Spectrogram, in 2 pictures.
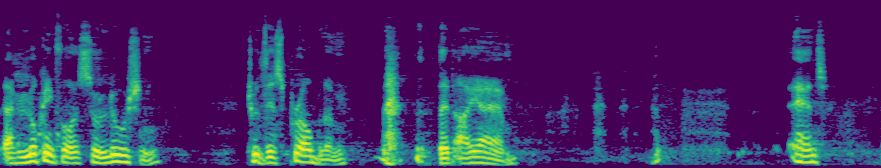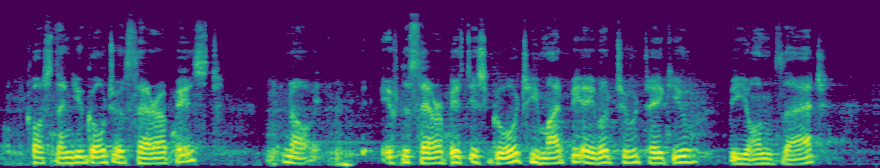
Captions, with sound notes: I'm looking for a solution to this problem that I am." (chuckles) And of course, then you go to a therapist. Now if the therapist is good, he might be able to take you beyond that.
